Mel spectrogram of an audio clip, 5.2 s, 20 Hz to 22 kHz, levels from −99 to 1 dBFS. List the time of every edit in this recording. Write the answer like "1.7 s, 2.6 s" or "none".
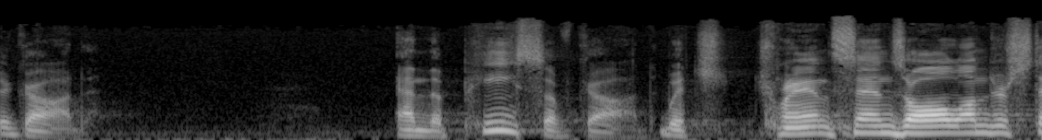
3.3 s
